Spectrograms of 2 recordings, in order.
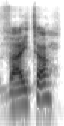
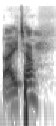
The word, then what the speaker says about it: beta: on so alpha or alpha beta although some people say to me that two thousand years ago they actually pronounced it veiter i'll stick with beta gamma always the hard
